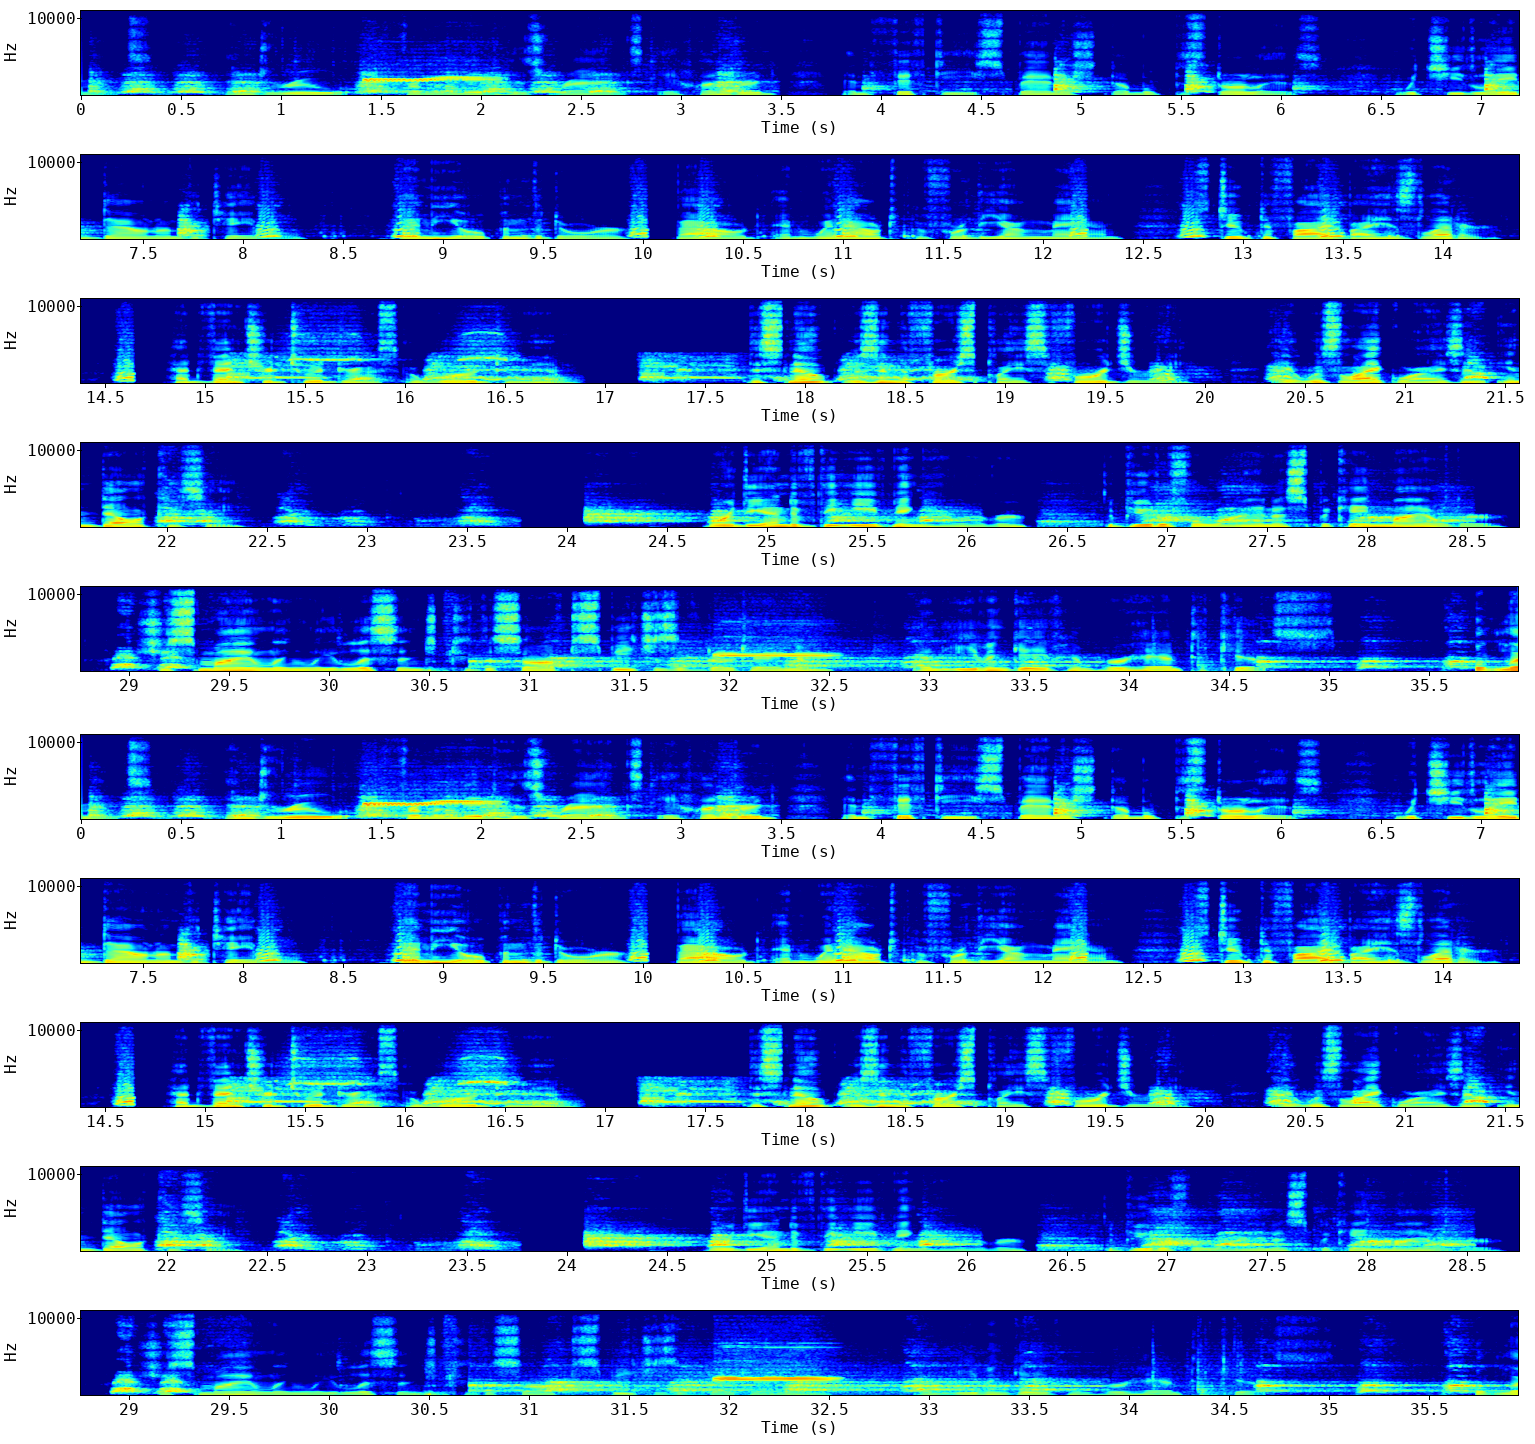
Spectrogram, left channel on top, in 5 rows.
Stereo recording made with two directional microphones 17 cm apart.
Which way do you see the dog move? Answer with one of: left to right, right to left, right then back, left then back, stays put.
stays put.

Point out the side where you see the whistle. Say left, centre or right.
right.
